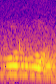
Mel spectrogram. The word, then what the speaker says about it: Empu Purwa: di dalam Museum Empu Purwo. Betul Bapak? Betul ya. Nah biasanya kan mungkin masih banyak yang belum bisa membacanya dengan benar. Biasanya membacanya Empu Purwa.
